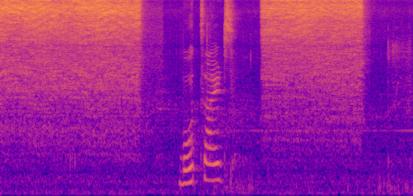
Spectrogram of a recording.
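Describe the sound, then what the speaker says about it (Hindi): Cooking spray hisses onto a pan in a couple of quick bursts before a chicken quesadilla is grilled, with someone talking briefly between them. "पहले आपने इसके ऊपर कुकिंग स्प्रे करना है"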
